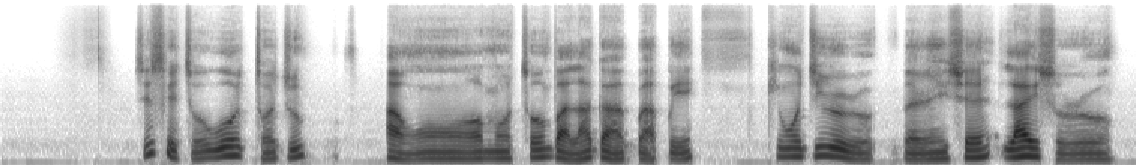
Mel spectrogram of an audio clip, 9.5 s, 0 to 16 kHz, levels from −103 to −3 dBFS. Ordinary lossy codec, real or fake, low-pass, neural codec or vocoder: none; fake; 14.4 kHz; autoencoder, 48 kHz, 32 numbers a frame, DAC-VAE, trained on Japanese speech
